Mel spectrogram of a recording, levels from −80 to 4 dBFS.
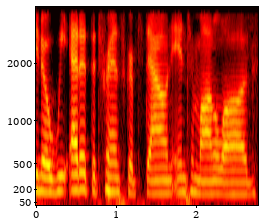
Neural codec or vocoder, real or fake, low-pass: autoencoder, 48 kHz, 32 numbers a frame, DAC-VAE, trained on Japanese speech; fake; 3.6 kHz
